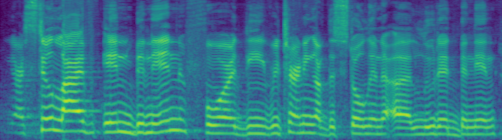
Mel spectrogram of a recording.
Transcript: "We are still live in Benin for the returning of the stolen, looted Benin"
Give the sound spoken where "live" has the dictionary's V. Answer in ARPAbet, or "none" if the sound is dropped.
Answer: V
